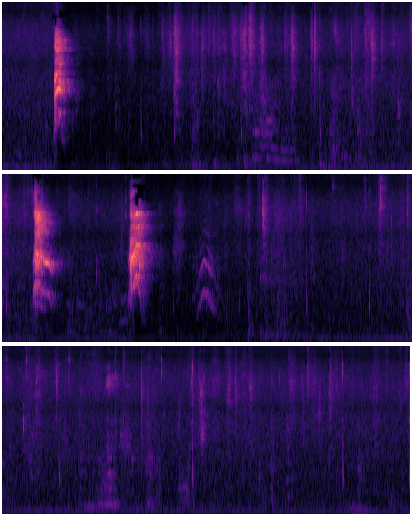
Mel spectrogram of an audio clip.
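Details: Chihuahua pups aged seven weeks let out three piercing high yips, one near the start and two close together a few seconds later, with soft rustling and a constant low hum between them.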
